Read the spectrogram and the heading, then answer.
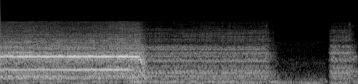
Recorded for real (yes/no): no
